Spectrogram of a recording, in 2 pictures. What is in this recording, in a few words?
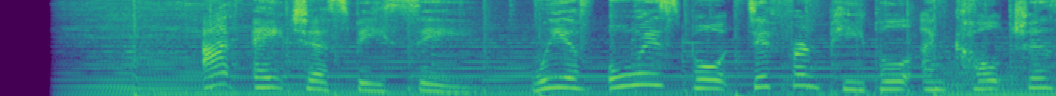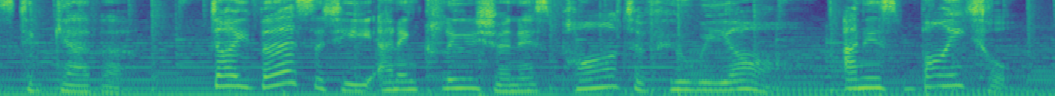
UK Corporate Explainer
